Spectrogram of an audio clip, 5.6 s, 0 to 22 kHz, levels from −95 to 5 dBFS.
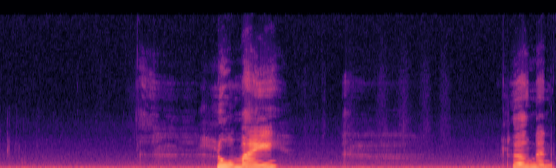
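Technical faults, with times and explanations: No technical faults can be heard anywhere in this speech recording, and the signal holds steady throughout.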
